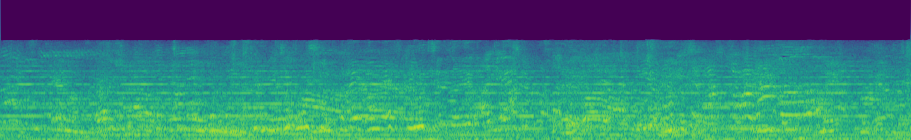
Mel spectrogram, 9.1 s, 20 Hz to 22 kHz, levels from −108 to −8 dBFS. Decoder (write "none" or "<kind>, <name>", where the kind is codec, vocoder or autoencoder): none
